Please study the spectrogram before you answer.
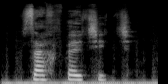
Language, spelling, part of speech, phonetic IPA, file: Polish, zachwycić, verb, [zaˈxfɨt͡ɕit͡ɕ], Pl-zachwycić.ogg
